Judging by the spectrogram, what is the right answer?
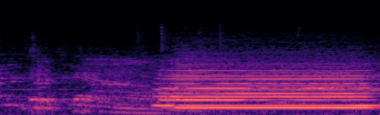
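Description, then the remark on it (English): A train horn blares at a football game after a touchdown, in one long, steady, loud blast that starts a second in and holds to the end, following a brief stretch of talking. “Call off the train horn there.”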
